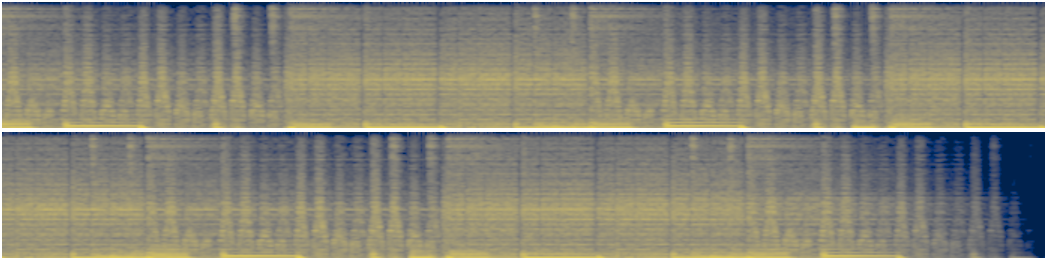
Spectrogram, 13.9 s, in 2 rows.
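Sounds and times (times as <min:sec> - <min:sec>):
synthesizers: 0:00.0 - 0:13.8.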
